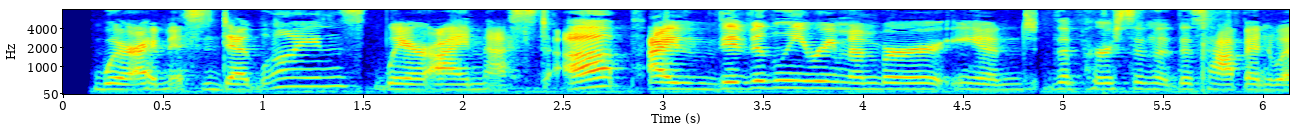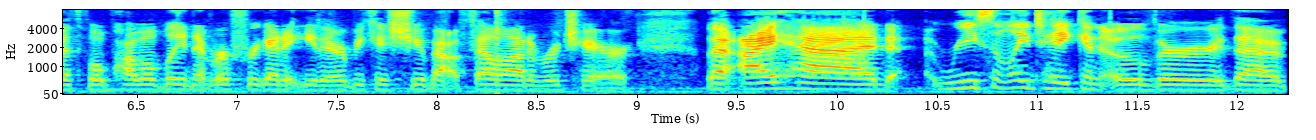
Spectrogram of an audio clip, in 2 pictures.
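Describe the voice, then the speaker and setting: A woman talks loudly at a moderate pace, her medium pitch showing ordinary variation and her tone bright and sharp. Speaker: podcast host. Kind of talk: solo podcast monologue. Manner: casual, filler-heavy.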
